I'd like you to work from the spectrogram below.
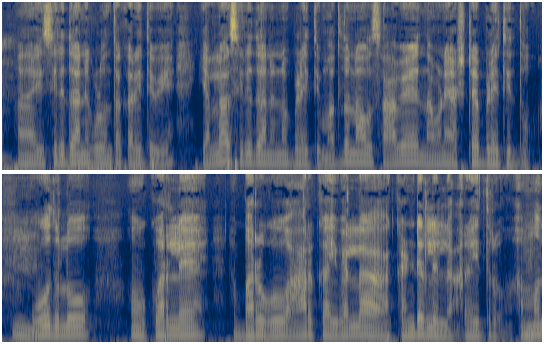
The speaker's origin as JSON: {"language": "Kannada", "town": "Bhatrahalli", "region": "Karnataka", "country": "India", "said": "ನಮ್ದು ಮೂಲತಃ ಚಿಕ್ಕನಾಯಕನಹಳ್ಳಿ ತಾಲೂಕು ಭಟ್ರಹಳ್ಳಿ ಅಂತ ಹಳ್ಳಿ."}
